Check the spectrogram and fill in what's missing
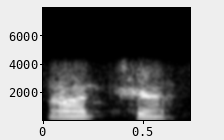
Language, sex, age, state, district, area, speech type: Bengali, female, 45-60, West Bengal, Kolkata, urban, conversation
